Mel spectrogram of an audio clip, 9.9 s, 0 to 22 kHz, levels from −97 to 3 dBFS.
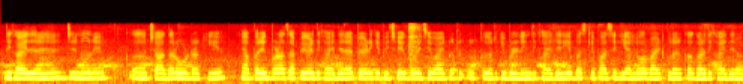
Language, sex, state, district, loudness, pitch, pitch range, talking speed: Hindi, female, Bihar, Begusarai, -15 LUFS, 215 Hz, 210-220 Hz, 230 wpm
